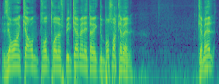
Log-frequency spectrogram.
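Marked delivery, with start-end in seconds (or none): none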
